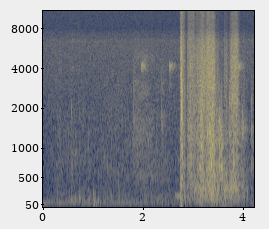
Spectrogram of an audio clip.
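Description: Baby activity jumper clattering and rattling as the baby starts bouncing in it: a sudden dense run of plastic knocks and rattles begins about three seconds in and keeps going.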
